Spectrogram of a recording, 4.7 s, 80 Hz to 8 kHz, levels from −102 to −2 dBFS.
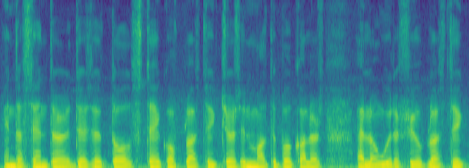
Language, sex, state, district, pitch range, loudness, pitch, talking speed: English, male, Nagaland, Dimapur, 110-120 Hz, -13 LUFS, 115 Hz, 230 wpm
